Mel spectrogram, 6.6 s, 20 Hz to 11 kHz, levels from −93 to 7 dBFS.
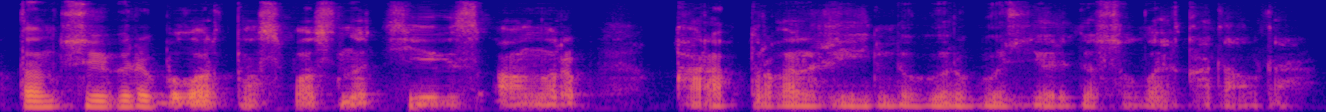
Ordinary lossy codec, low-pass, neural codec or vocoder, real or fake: none; none; vocoder, 22.05 kHz, 80 mel bands, HiFi-GAN; fake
